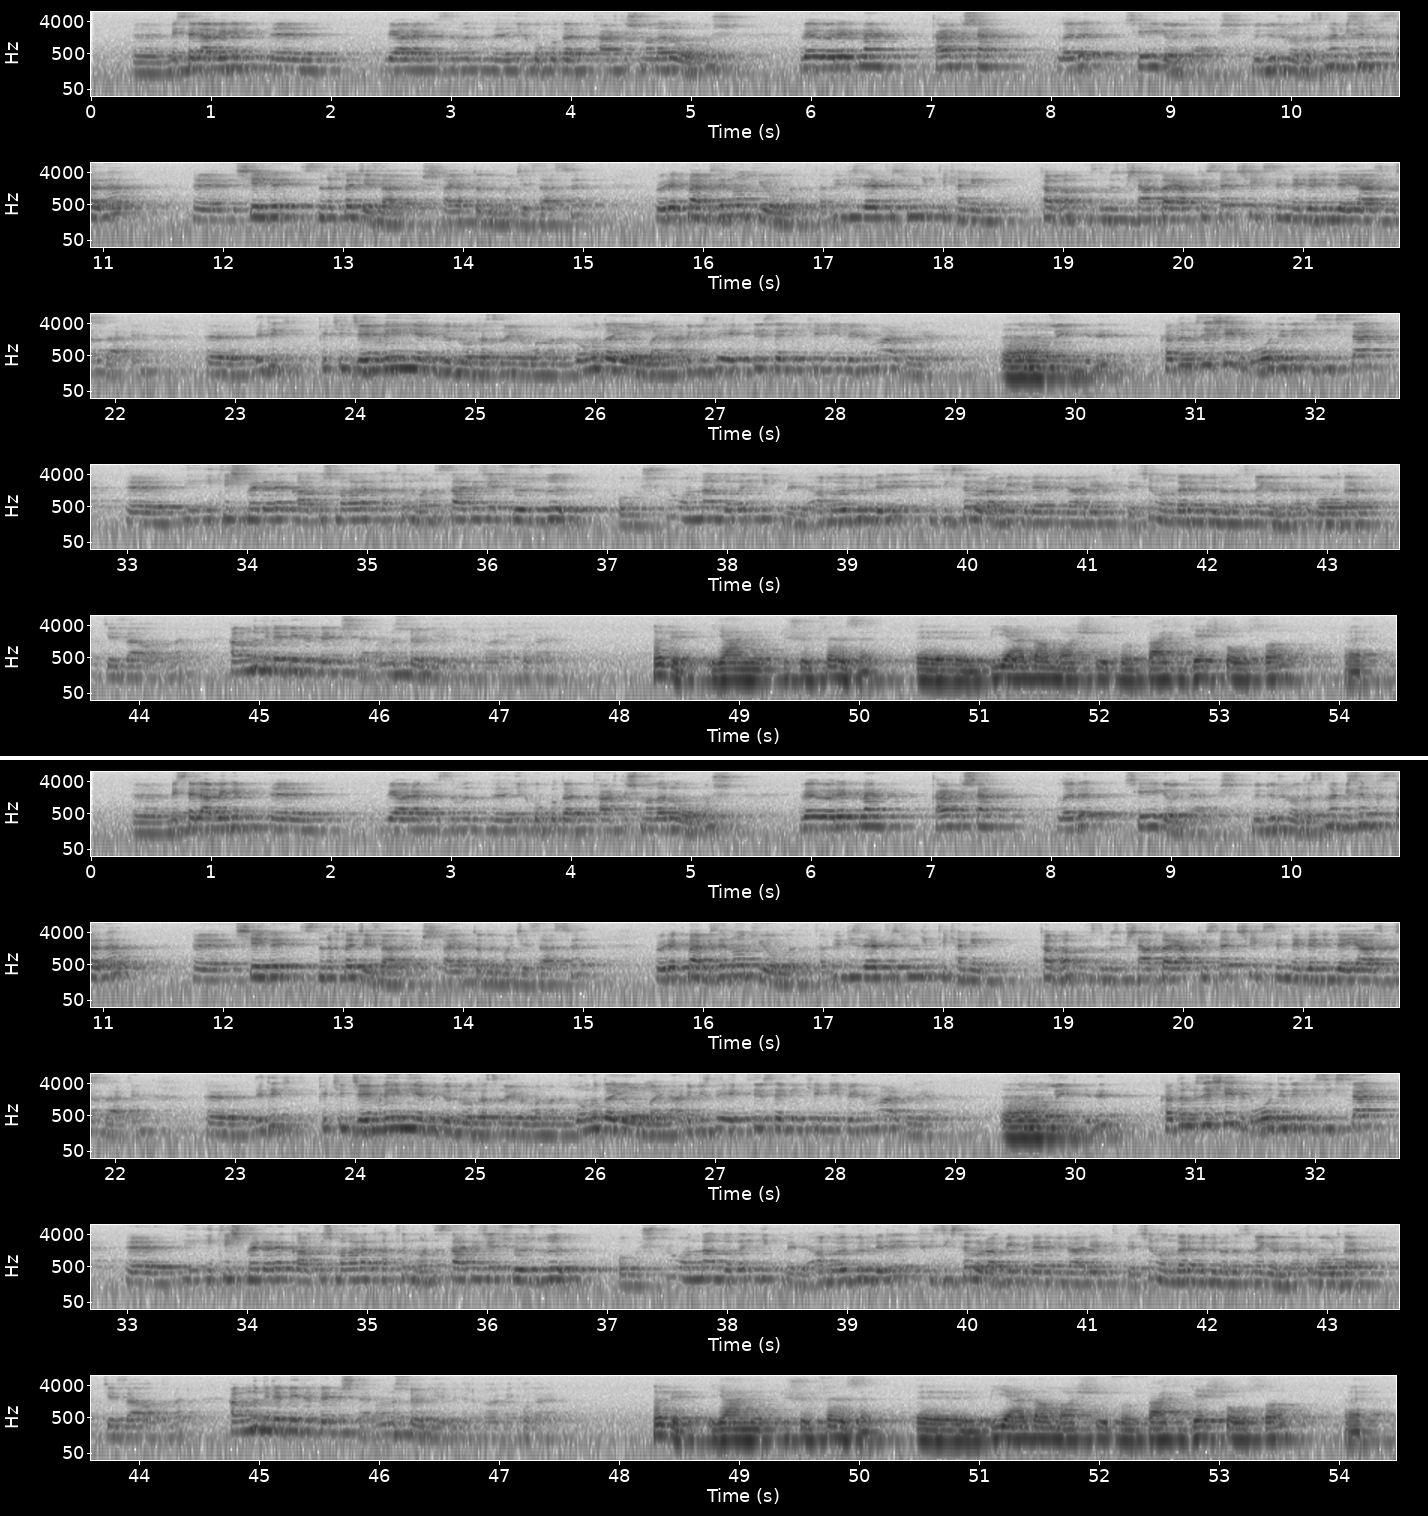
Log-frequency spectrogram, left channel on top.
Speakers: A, on the right; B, in the centre.
A: Ee, mesela benim e, bir ara kızımın e, ilkokulda tartışmaları olmuş ve öğretmen tartışanları şeye göndermiş, müdürün odasına. Bizim kıza da e, şeyde sınıfta ceza vermiş, ayakta durma cezası. Öğretmen bize not yolladı tabii. Biz ertesi gün gittik hani tamam kızımız bir şey hata yaptıysa çeksin nedenini de yazmış zaten. Ee, dedik peki Cemre'yi niye müdürün odasına yollamadınız? Onu da yollayın. Hani bizde eti senin kemiği benim vardır ya.
B: Evet.
A: Onunla ilgili kadın bize şey dedi. O dedi fiziksel e, itişmelere, kalkışmalara katılmadı. Sadece sözlü konuştu. Ondan dolayı gitmedi. Ama öbürleri fiziksel olarak birbirlerine müdahale ettikleri için onları müdür odasına gönderdim. Orada ceza aldılar. Ha, Onu bile belirlemişler. Onu söyleyebilirim örnek olarak.
B: Tabii yani düşünsenize e, bir yerden başlıyorsunuz. Belki geç de olsa e,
